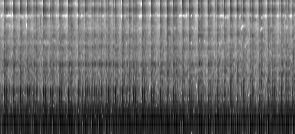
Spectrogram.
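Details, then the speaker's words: Freshly rebuilt two-stroke engine first start on old small CDI: choppy idle with uneven popping beat and faint clatter, struggles to settle; owner suspects main and pilot jets too small. "Ngok guys, kayaknya kurang gede ini main jetnya. Pilot jetnya kurang gede kayaknya."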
